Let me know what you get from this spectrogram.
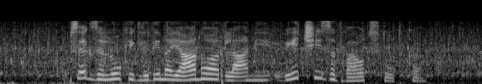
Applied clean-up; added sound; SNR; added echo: none; Stream; 14 dB; none.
